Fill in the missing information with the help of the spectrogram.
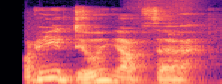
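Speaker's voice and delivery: ordinary talk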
